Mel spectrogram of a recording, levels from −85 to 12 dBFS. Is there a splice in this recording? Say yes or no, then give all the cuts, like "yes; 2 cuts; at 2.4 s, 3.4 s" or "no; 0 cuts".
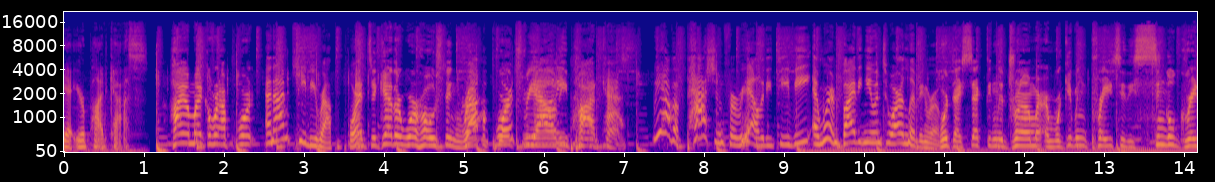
yes; 1 cut; at 0.9 s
